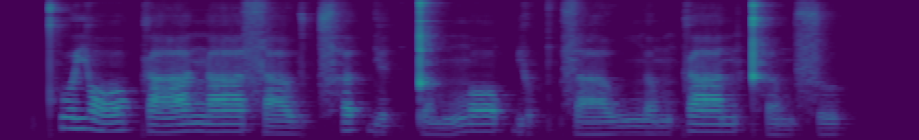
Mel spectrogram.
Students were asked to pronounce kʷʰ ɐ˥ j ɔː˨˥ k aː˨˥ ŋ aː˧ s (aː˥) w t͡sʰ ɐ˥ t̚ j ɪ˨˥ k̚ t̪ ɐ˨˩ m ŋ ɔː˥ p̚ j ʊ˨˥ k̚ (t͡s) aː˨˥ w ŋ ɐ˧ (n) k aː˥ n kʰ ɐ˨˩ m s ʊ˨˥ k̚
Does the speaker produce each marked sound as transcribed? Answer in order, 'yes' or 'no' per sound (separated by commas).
no, yes, no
